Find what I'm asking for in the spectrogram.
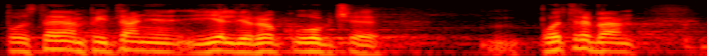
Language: Croatian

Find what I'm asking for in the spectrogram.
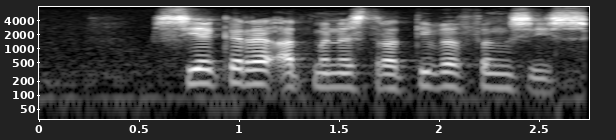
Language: Afrikaans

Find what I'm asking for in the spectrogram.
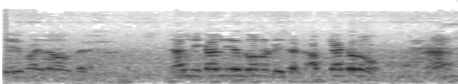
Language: Pashto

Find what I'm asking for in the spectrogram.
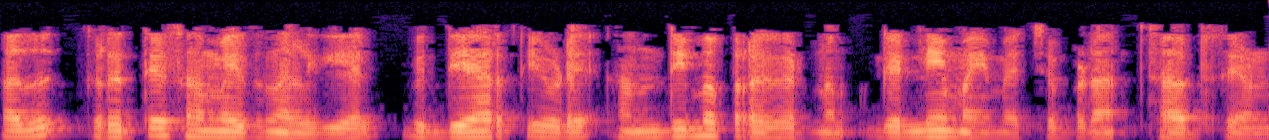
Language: Malayalam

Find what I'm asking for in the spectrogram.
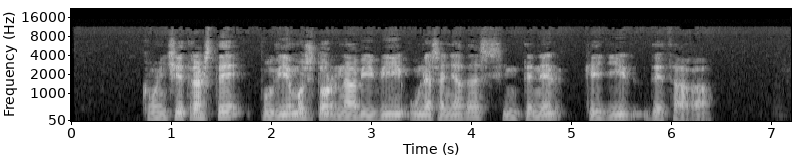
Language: Aragonese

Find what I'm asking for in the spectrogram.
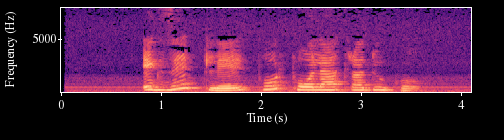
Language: Esperanto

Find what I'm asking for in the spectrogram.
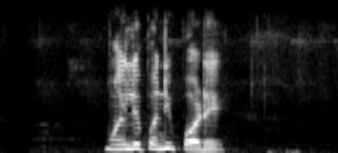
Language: Nepali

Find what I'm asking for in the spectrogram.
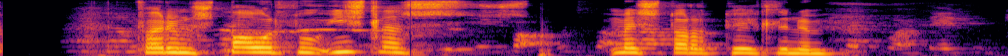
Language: Icelandic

